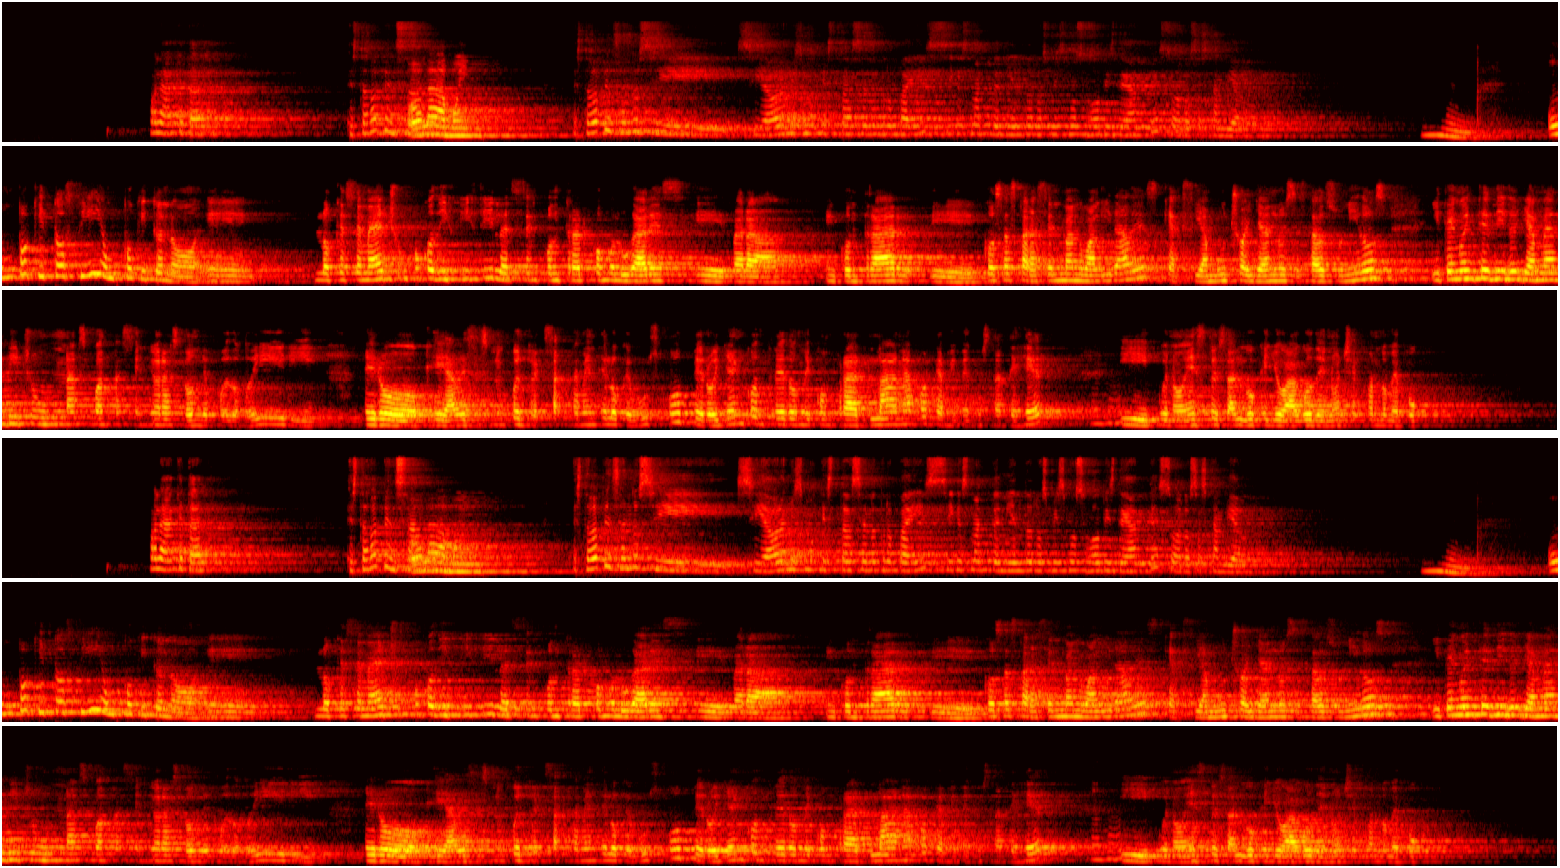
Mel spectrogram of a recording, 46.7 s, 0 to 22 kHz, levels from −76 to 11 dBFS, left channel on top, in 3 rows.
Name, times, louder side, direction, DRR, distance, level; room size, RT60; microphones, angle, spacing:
voice 1, 1.5-2.1 3.5-4.2 5.7-12.5 27.5-27.6 42.0-42.4, right 2 dB, 70° right, 2 dB, 2.6 m, -28 dB
voice 2, 4.1-4.9 14.2-14.7 15.5-18.1 18.7-22.2 22.5-23.4 23.8-29.4 29.9-34.2 34.7-41.6 42.3-45.3, left 2 dB, 50° left, 9 dB, 1.0 m, -20 dB
23.0 x 22.0 x 6.9 m, 2.5 s
head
